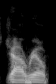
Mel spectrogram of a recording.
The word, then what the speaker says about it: Jairell: And I think I pronounced his name wrong. It's Jairell Brock. I don't know why. I think I said Jaheim, but it's Yeah, Jairell Brock. Jairell, it gets, there's like a slight draw in the eye sometimes, or a short eye sometimes.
